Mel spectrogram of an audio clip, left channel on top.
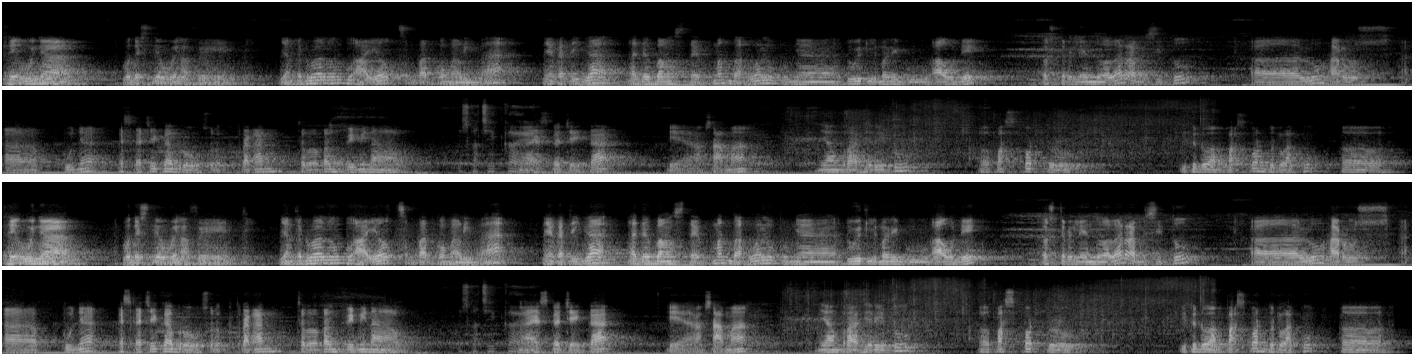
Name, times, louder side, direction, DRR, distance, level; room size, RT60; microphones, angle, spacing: voice 1, 0.0-9.8 10.4-12.0 12.5-18.2 19.2-20.2 20.7-21.6 22.2-23.3 23.9-25.0 25.9-28.0, right 4 dB, 45° right, 0.5 m, -26 dB
sound 1, 5.7-23.4, right 1 dB, 85° right, 1.4 m, -42 dB
voice 2, 17.4-17.9 18.7-19.5 20.7-20.9 23.8-24.0 25.3-26.0, left 1 dB, 10° left, 0.5 m, -42 dB
sound 2, 21.8-26.4, right 4 dB, 25° right, 1.0 m, -43 dB
11.0 x 9.0 x 2.9 m
head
